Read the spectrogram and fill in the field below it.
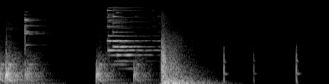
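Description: Blocks crash and shatter with a loud burst.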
